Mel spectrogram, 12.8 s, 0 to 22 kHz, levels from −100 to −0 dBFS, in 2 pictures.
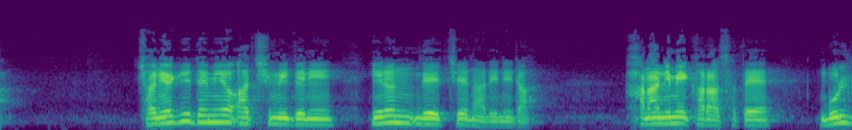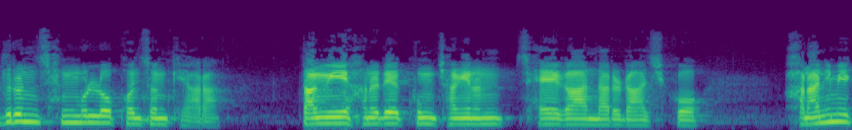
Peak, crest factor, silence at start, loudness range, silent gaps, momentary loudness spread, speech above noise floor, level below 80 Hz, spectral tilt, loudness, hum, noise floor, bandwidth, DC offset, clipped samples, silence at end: -2 dBFS; 20 dB; 1.05 s; 3 LU; none; 13 LU; 51 dB; -66 dBFS; -8 dB/octave; -21 LUFS; none; -72 dBFS; 7.2 kHz; under 0.1%; under 0.1%; 0 s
